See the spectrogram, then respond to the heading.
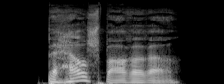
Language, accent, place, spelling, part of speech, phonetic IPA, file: German, Germany, Berlin, beherrschbarerer, adjective, [bəˈhɛʁʃbaːʁəʁɐ], De-beherrschbarerer.ogg
- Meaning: inflection of beherrschbar: 1. strong/mixed nominative masculine singular comparative degree 2. strong genitive/dative feminine singular comparative degree 3. strong genitive plural comparative degree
